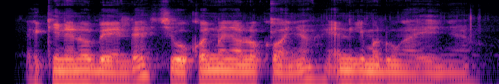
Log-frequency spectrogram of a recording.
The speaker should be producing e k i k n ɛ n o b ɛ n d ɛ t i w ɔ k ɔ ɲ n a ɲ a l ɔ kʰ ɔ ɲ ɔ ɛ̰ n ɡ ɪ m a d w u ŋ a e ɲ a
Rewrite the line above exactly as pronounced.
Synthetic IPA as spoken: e k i n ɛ n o b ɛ n d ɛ t͡ʃ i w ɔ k ɔ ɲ m a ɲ a l ɔ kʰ ɔ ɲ ɔ ɛ̰ n ɡ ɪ m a d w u ŋ a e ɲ a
